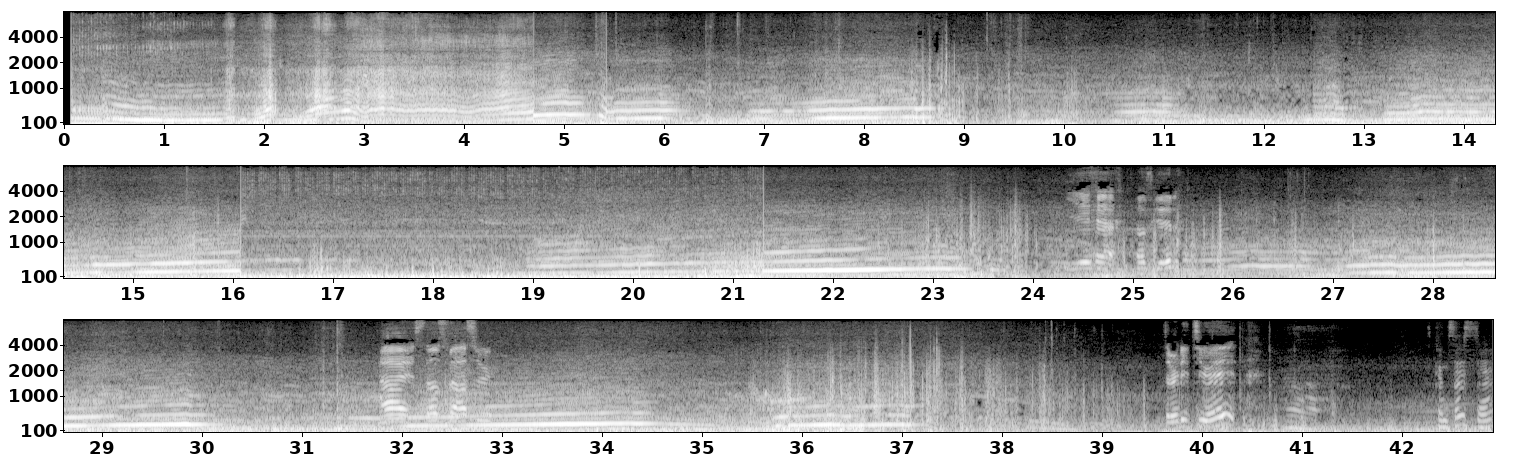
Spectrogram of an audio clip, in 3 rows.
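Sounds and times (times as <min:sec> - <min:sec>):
car engine revving hard: 0:00.1 - 0:06.2, 0:06.9 - 0:09.0, 0:12.4 - 0:23.9, 0:25.4 - 0:30.4, 0:31.4 - 0:38.6.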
